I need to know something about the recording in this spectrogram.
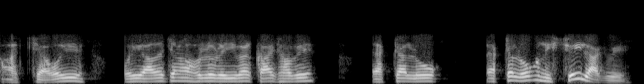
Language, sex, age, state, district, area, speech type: Bengali, male, 60+, West Bengal, Hooghly, rural, conversation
